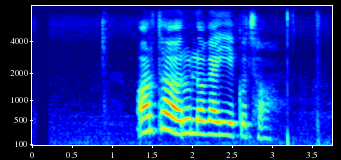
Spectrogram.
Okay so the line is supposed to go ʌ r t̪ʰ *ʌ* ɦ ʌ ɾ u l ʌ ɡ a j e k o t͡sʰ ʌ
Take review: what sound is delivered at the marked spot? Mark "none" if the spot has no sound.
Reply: ʌ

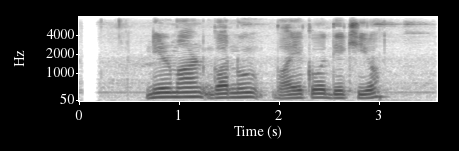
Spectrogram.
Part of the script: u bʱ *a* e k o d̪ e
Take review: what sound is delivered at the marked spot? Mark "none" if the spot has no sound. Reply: ʌ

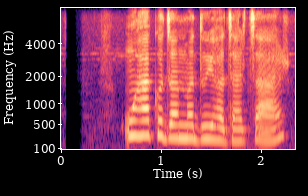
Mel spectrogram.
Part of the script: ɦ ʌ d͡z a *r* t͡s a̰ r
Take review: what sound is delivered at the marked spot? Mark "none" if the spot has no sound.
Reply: r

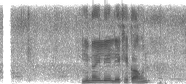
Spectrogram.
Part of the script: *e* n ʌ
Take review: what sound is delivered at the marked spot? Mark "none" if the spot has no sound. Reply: i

